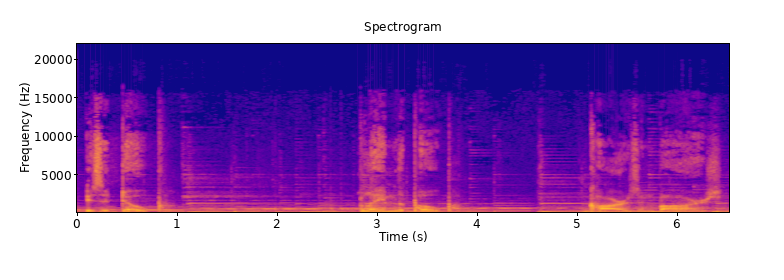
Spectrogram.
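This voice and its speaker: A man puts on a weary, bearded road comic who sits deep in his voice and drags out every word in a slow, mournful drawl. Loud music plays under him throughout this comedy radio play. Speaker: guest comedian.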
